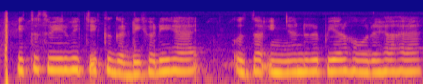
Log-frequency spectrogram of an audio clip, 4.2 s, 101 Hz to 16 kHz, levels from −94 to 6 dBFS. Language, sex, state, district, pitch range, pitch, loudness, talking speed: Punjabi, female, Punjab, Fazilka, 210-230 Hz, 220 Hz, -17 LUFS, 185 wpm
